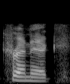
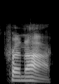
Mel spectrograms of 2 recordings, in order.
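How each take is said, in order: First: The last syllable sounds like 'ick'. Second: The last syllable sounds like 'ock'. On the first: This is how it is said in the outer regions. "maybe Krennic in the outer rim" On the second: This is the original pronunciation from the capital. "he's Krenok uh, on Coruscant"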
